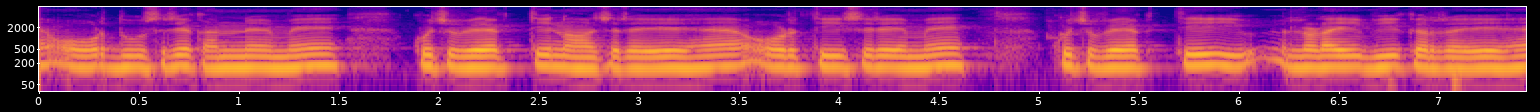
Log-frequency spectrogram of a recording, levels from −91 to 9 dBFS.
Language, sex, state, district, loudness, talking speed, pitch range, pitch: Hindi, male, Uttar Pradesh, Shamli, -14 LUFS, 155 wpm, 155-170 Hz, 160 Hz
